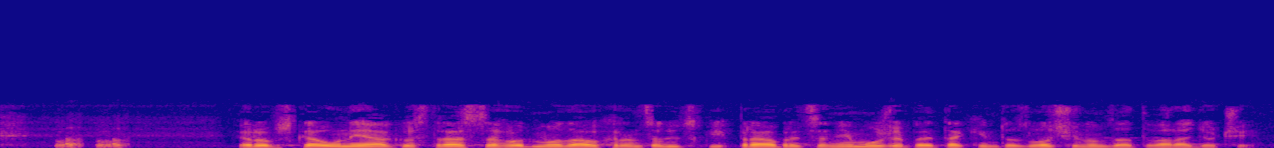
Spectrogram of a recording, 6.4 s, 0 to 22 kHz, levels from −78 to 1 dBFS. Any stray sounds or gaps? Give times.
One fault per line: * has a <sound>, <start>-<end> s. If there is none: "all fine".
* has a laugh, 0.3-0.7 s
